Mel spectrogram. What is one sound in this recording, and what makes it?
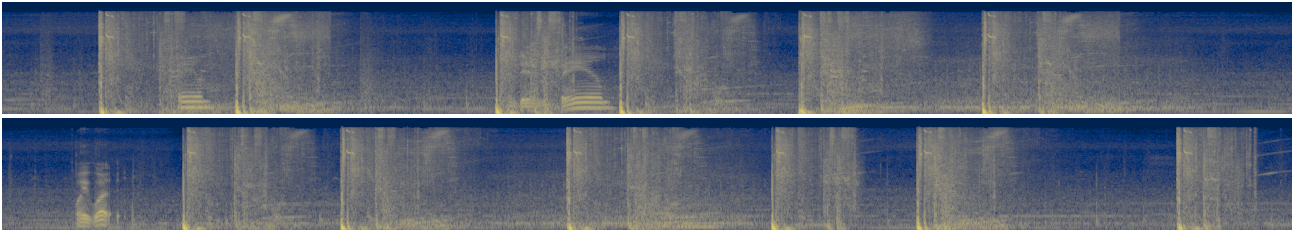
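Electric blasts crackle and explode again and again.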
